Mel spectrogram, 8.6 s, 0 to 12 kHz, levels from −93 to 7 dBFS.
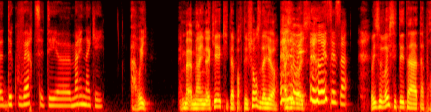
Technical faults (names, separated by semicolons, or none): none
